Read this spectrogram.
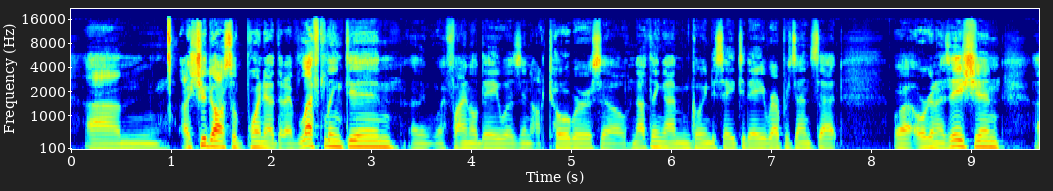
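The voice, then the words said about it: Toronto Canadian accent. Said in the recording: “My accent is from Toronto”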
